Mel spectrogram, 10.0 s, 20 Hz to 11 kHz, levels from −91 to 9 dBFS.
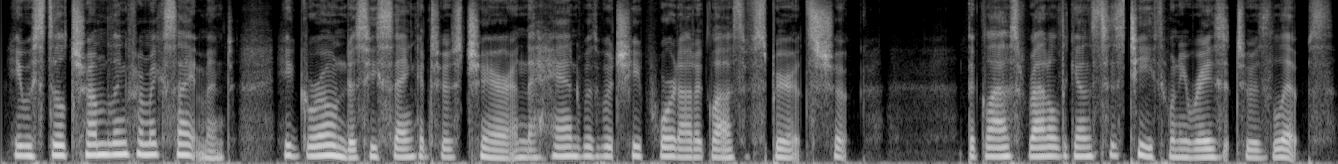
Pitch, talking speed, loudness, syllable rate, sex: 180 Hz, 240 wpm, -17 LUFS, 5.8 syllables/s, female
